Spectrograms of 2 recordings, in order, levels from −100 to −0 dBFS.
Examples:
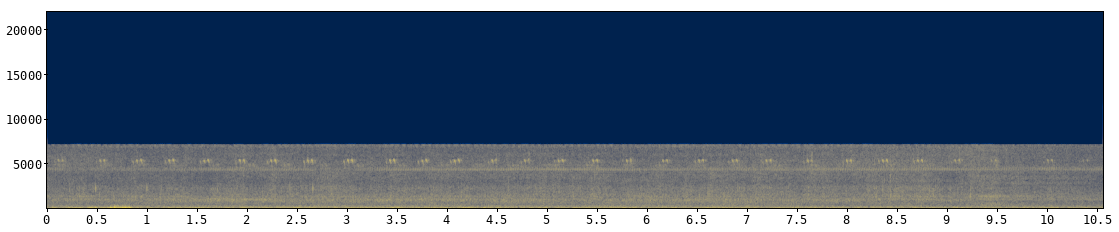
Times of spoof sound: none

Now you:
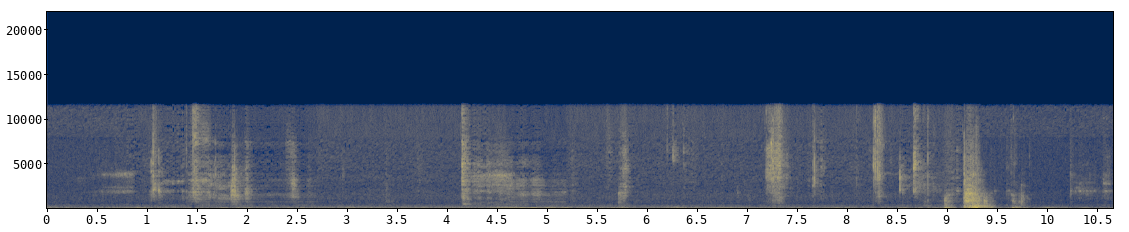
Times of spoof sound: 1.4-2.7; 4.6-5.2

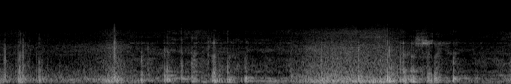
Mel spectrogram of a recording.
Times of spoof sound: 1.3-2.9; 4.0-5.1

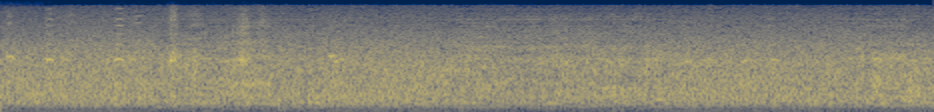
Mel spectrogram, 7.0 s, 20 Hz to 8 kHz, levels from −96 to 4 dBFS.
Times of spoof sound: 1.1-2.4; 3.3-5.0; 6.3-7.0

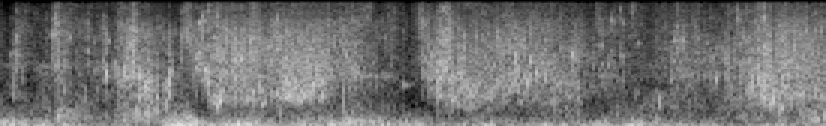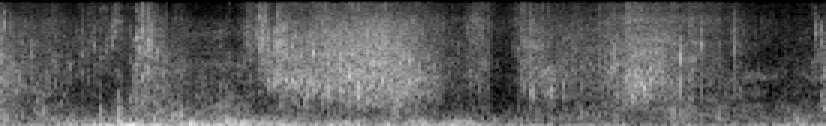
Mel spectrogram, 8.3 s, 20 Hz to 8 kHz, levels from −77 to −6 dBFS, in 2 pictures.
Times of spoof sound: 7.2-7.8

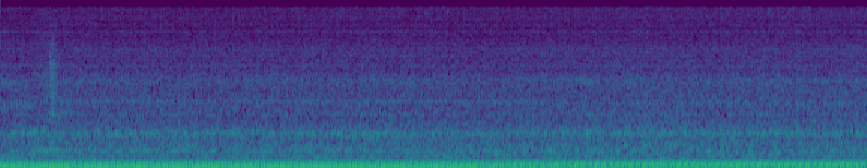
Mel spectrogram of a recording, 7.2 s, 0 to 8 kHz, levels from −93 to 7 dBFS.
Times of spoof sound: 0.0-0.5

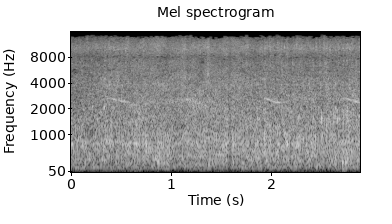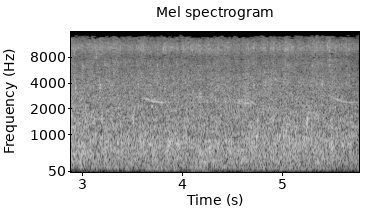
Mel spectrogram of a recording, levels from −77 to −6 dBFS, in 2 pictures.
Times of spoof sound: 0.6-1.7; 4.1-4.7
